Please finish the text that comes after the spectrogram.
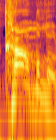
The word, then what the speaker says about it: Kamala: Used to having her name mispronounced. It's Kamala, though, guys. Kamala. I know you guys. It's Kamala. All right.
